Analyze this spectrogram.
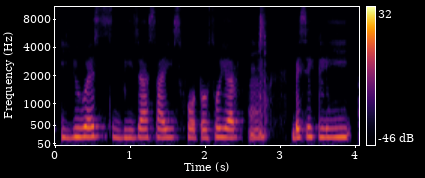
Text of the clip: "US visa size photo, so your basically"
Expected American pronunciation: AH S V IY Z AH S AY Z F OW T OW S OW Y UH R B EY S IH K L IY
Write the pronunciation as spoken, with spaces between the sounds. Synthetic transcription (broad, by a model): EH S B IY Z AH S AY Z F OW T OW S OW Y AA R B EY S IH K L IY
